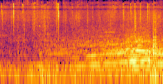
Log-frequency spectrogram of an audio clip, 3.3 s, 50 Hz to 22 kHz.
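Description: A Cadillac CT5-V engine revs up steadily, its pitch climbing under acceleration, loud and close throughout.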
